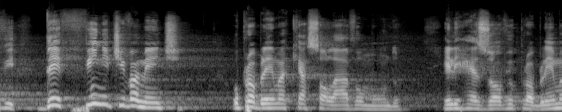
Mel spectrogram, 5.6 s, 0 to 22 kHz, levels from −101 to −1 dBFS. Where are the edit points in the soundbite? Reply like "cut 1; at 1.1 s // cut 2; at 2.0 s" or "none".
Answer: none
